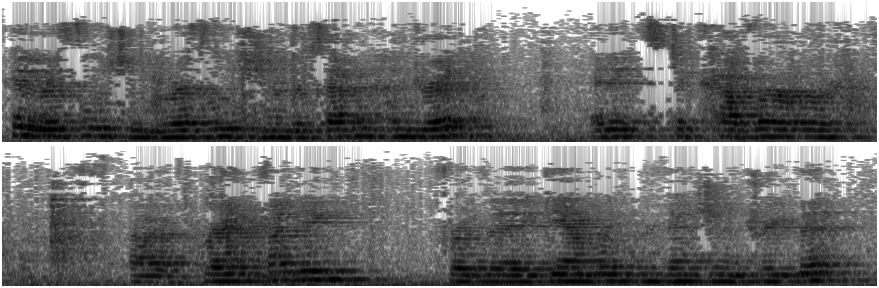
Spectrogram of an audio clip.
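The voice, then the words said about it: Out of breath, breathless speech. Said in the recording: “out of breath”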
